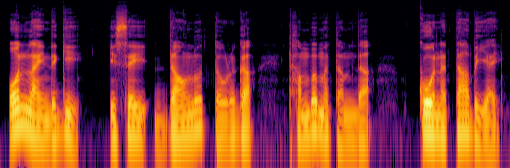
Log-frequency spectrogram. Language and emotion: Manipuri, neutral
